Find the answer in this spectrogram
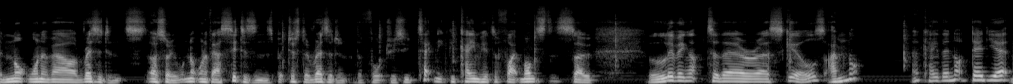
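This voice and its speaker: Chatting wryly through a strategy game, a man speaks into a livestream mic at his desk, his pitch rising and falling in a lively way. His voice is husky with a slightly breathy edge, and a soft guitar plays faintly in the background. It's casual livestream commentary, chatty, with game reports read aloud.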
